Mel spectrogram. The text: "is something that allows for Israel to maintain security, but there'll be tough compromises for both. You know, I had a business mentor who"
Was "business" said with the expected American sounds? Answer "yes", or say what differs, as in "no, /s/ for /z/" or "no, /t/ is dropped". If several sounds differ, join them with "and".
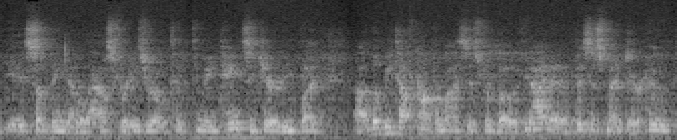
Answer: yes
